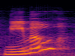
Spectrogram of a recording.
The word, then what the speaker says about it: Nemo: uh pardon the usa how do i pronounce my name nemo it's like the fish yeah and andrew tang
